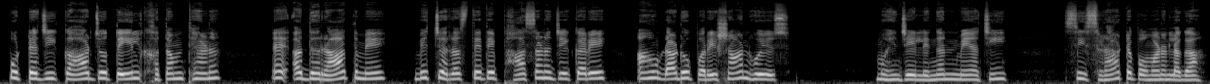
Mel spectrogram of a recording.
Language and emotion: Sindhi, fearful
